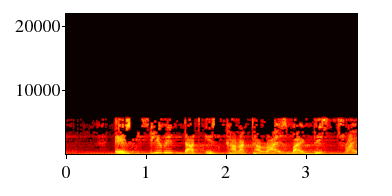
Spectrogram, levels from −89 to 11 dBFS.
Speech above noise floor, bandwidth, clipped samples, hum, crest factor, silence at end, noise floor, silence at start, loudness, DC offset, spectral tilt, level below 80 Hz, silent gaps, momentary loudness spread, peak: 21 dB; 6 kHz; under 0.1%; none; 20 dB; 0 s; -42 dBFS; 0 s; -21 LUFS; under 0.1%; -4 dB/octave; -46 dBFS; none; 7 LU; -2 dBFS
